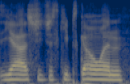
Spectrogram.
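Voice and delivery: plain reading voice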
